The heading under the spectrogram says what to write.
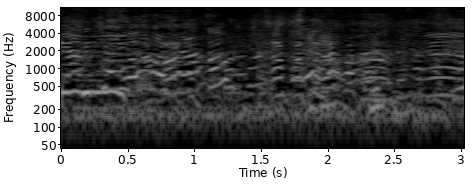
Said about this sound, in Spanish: Vamos a escuchar parte del ambiente que se vivió en el momento en el que Chicharito atendía a los aficionados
